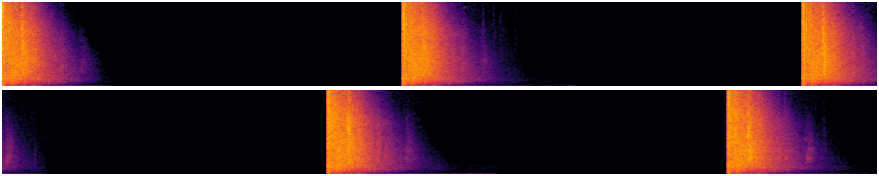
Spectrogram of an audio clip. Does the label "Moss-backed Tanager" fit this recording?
No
